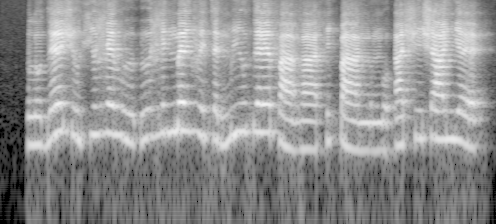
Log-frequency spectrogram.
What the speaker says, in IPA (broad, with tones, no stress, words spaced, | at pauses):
lo˨ dɛː˦ʃɯ˨u̯çɯ˦ ɮɛ˦vɯː˨ʔɯː˦ ɮe˦ŋ͡mɛː˦i̯ve˨˦ tɛ˨ŋ͡miː˦u̯dɛː˦ faː˨ vaː˨ɬi˦k͡paː˨ ŋʌ˨ŋo˨ʔa˦ ʃi˦ʃaː˦ɲɛ˨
